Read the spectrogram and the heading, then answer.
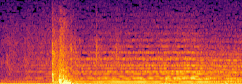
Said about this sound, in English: Sam turns out the light, walks out, and shuts the door.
